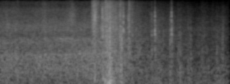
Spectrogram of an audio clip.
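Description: A sharp flapping snap sounds as a glider opens.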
